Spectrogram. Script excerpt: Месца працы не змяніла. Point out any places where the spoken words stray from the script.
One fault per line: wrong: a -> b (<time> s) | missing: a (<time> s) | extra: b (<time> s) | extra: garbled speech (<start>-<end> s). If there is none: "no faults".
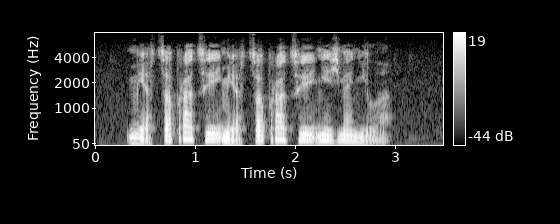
extra: месца працы (1.3 s)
